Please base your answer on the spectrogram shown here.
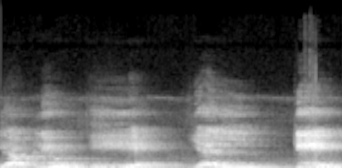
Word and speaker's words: walk: W A L K becomes walk. Walk. I told already. Here which letter is silent? A. No, which letter? L. Very good.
